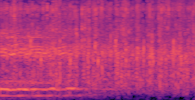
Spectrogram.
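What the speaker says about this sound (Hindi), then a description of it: "थोड़ी कमजोर तालियां इस बार आपकी।" Weak applause from an audience at a Jat community Diwali gathering in Greater Noida, a steady, fairly subdued clatter of clapping lasting the whole stretch, with a voice trailing off at the very start.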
